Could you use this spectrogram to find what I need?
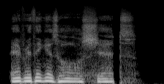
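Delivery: put-on brooding northern voice. Doing a character impression for another speaker: Jon Snow voice. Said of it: "that's my Jon Snow".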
